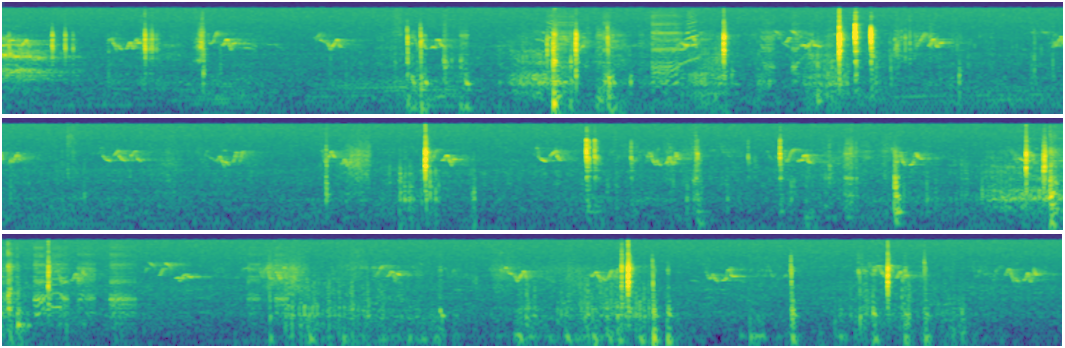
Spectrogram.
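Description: Small birds chirping again and again in the background, over scattered clicks and rustles from a fishing rod and its line being handled and threaded through the guides.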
